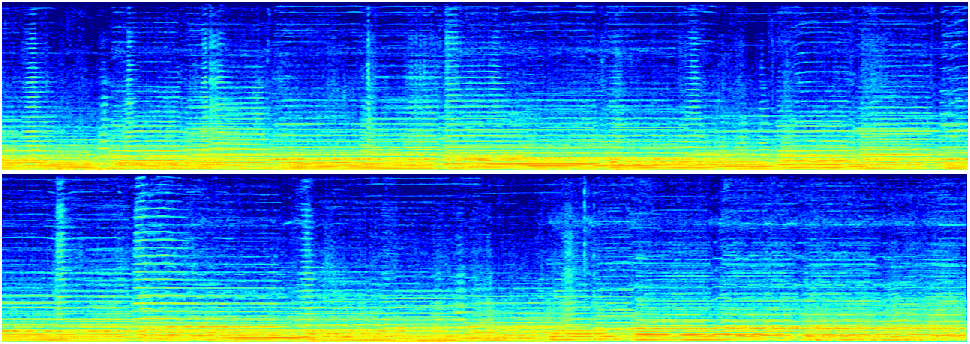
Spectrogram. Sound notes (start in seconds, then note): none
